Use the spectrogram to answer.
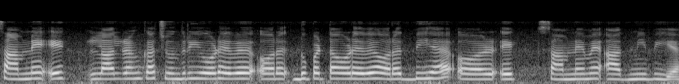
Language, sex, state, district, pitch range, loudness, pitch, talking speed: Hindi, female, Bihar, Patna, 245-265 Hz, -13 LUFS, 255 Hz, 195 wpm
